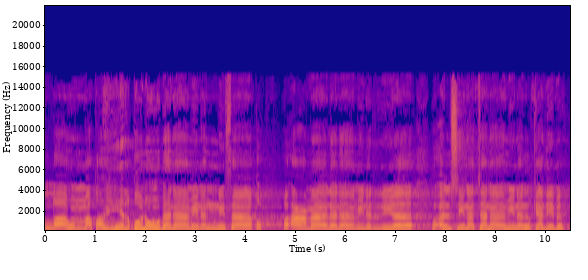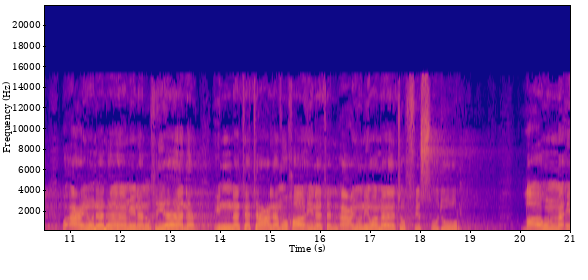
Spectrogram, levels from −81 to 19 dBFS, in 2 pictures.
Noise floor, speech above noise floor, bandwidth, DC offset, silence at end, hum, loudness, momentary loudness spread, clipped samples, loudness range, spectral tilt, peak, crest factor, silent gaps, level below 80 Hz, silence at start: -43 dBFS; 28 dB; 15.5 kHz; under 0.1%; 0 s; none; -15 LUFS; 7 LU; under 0.1%; 3 LU; -3.5 dB/octave; -2 dBFS; 14 dB; none; -58 dBFS; 0 s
